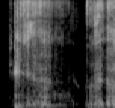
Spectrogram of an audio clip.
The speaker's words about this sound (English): Good crunches.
